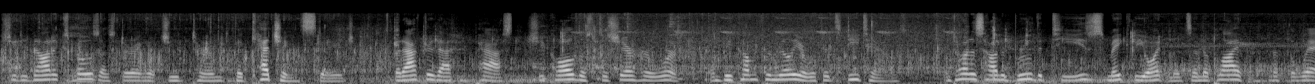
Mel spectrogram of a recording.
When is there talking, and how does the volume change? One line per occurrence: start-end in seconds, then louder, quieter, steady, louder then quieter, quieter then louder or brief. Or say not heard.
0.0-13.1 steady.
